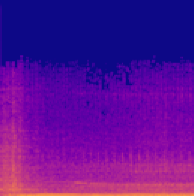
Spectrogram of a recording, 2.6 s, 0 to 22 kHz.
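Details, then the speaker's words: BMW E30 with an M20 six-cylinder, running again after three months waiting on parts and about four months off the road: a smooth, even note climbs cleanly with the revs and settles back, with no knocks or ticks; it sounds healthy. "sounds way better yeah say anything sounds good what the heck yeah I know it sounds right"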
